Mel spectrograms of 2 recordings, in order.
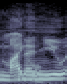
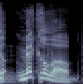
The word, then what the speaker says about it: Michelob: So you laughed at me over my pronunciation. I laughed because you said Michael. And then like a male's you name. weren't confident in your own pronunciation. It's Michelob.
